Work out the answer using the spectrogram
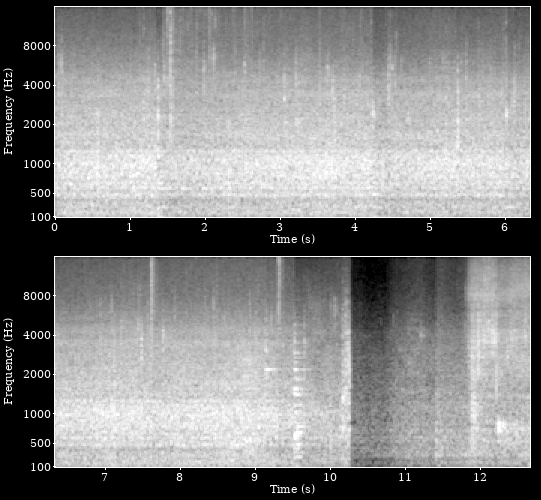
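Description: Chicken pieces frying in shallow oil in a small pan, a steady sizzle with a few sharp clicks. The sizzle drops away suddenly about ten seconds in and returns a second and a half later.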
